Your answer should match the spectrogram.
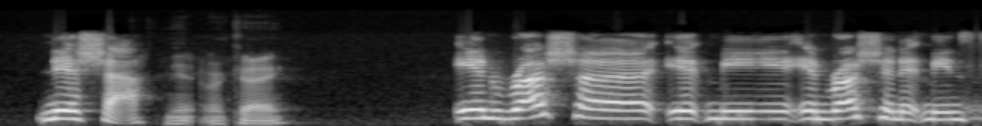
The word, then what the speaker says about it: Nisha: hello welcome it is the mr show the nisha show by the way you know what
